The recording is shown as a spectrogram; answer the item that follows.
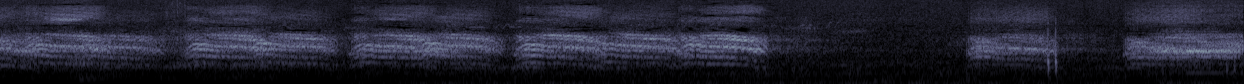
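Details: Hooded crows foraging in a meadow, one working at an acorn; run of five rapid hoarse caws almost joined together, then a pause and two more harsh calls.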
